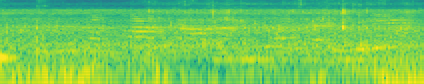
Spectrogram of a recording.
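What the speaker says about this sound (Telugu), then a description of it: "ఈరోజు వేద్దాం వాటర్" Water splashing onto onion plants in a home garden bed, a steady spattering wash running through the whole short stretch, close by, with a voice speaking over it.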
